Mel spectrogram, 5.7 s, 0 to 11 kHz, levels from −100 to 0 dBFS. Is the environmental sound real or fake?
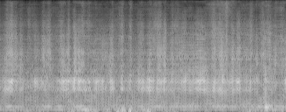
fake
